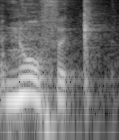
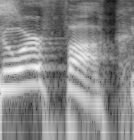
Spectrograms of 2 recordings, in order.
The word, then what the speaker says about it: Norfolk: Yeah, Norfolk. – Norfolk? – It's Norfolk. – Yeah. – Norfolk? – No, Norfolk. – Say it again. – Norfolk.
